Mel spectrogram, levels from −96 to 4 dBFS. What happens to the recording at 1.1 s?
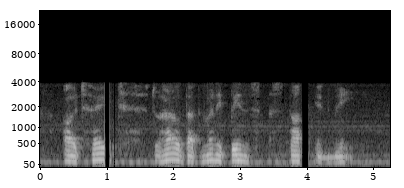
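Packet loss filled with silence hits from 0.96 to 1.12 s, just before "to have that many". About 120 ms drops out in hard-edged gaps. The longest gap is 80 ms.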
